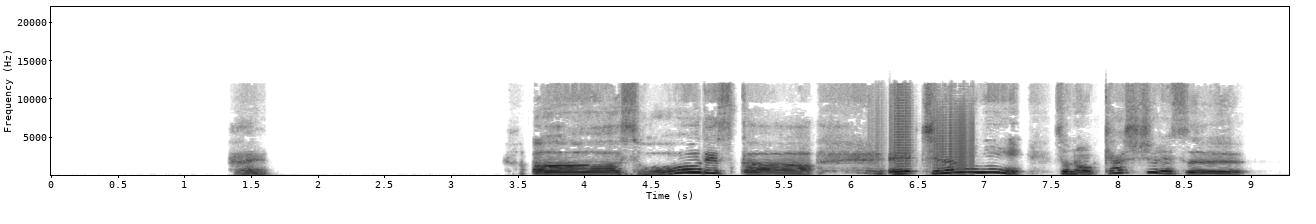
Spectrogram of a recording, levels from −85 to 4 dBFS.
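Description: From 6.13 to 6.93 s the speech takes on a steady robotic buzz at about 345 Hz: buffer tearing. The writer and the hardware reader of the ring buffer have slipped, so a small slice of each period, a few percent, replays audio roughly 10 ms old, with hard joins on either side. The rate fits a 128-sample buffer. Unlike random dropouts or crackle, the rattle is evenly periodic, leaves no silent gaps, and follows the signal.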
